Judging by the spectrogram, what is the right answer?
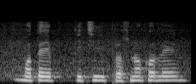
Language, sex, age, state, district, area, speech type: Odia, male, 45-60, Odisha, Nabarangpur, rural, spontaneous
